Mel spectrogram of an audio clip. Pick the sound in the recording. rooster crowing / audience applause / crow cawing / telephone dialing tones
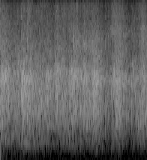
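audience applause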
